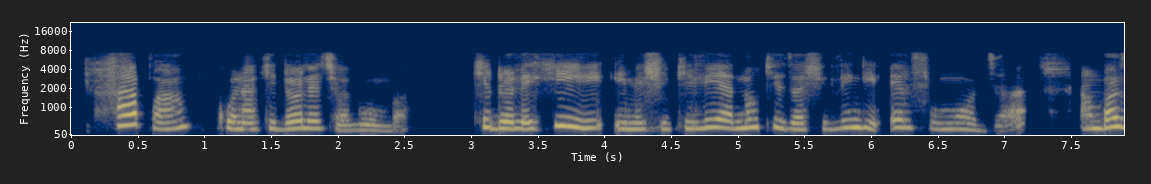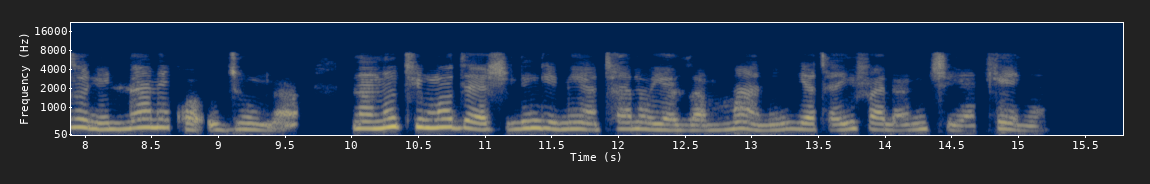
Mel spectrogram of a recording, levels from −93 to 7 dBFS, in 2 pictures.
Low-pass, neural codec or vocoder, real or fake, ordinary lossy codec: 7.2 kHz; codec, 44.1 kHz, 3.4 kbps, Pupu-Codec; fake; Opus, 64 kbps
